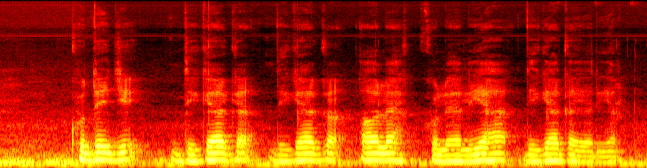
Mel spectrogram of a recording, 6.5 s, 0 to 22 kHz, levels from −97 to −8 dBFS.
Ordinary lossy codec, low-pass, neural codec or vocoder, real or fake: none; none; none; real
